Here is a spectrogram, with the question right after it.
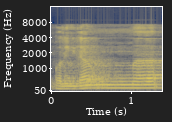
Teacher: قلیلہ میں قوف پر ہے، لام باریک ہے، لی یا مدہ ہے، تنوین کے بعد میم آنے کی وجہ سے ادغام ہے، غنہ کریں گے۔ قلیلا ما ادغام ناقص مع الغنہ، ما الف مدہ، 2 حرکات لمبا کریں گے۔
